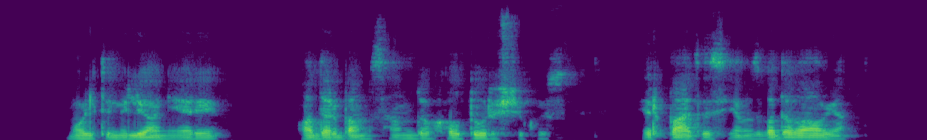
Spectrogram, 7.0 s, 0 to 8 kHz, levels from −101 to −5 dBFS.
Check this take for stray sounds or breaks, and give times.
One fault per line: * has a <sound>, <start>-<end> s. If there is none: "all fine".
all fine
